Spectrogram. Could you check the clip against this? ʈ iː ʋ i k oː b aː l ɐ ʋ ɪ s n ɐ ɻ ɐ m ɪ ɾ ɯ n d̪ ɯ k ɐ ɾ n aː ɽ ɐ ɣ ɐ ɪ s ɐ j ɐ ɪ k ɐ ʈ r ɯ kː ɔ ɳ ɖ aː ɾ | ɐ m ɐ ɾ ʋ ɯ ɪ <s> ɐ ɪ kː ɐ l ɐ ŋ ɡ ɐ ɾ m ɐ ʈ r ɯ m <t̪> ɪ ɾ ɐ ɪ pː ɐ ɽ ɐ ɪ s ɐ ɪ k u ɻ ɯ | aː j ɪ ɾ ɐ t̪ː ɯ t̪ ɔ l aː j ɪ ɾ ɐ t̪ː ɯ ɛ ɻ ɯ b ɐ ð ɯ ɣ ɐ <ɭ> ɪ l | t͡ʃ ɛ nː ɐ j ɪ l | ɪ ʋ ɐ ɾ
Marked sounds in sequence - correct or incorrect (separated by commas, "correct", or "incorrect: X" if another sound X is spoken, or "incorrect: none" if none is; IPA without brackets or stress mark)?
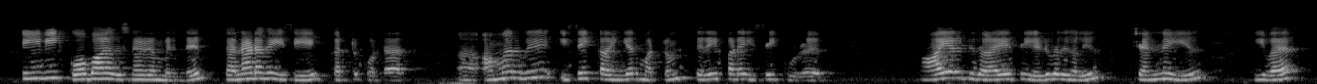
correct, correct, correct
